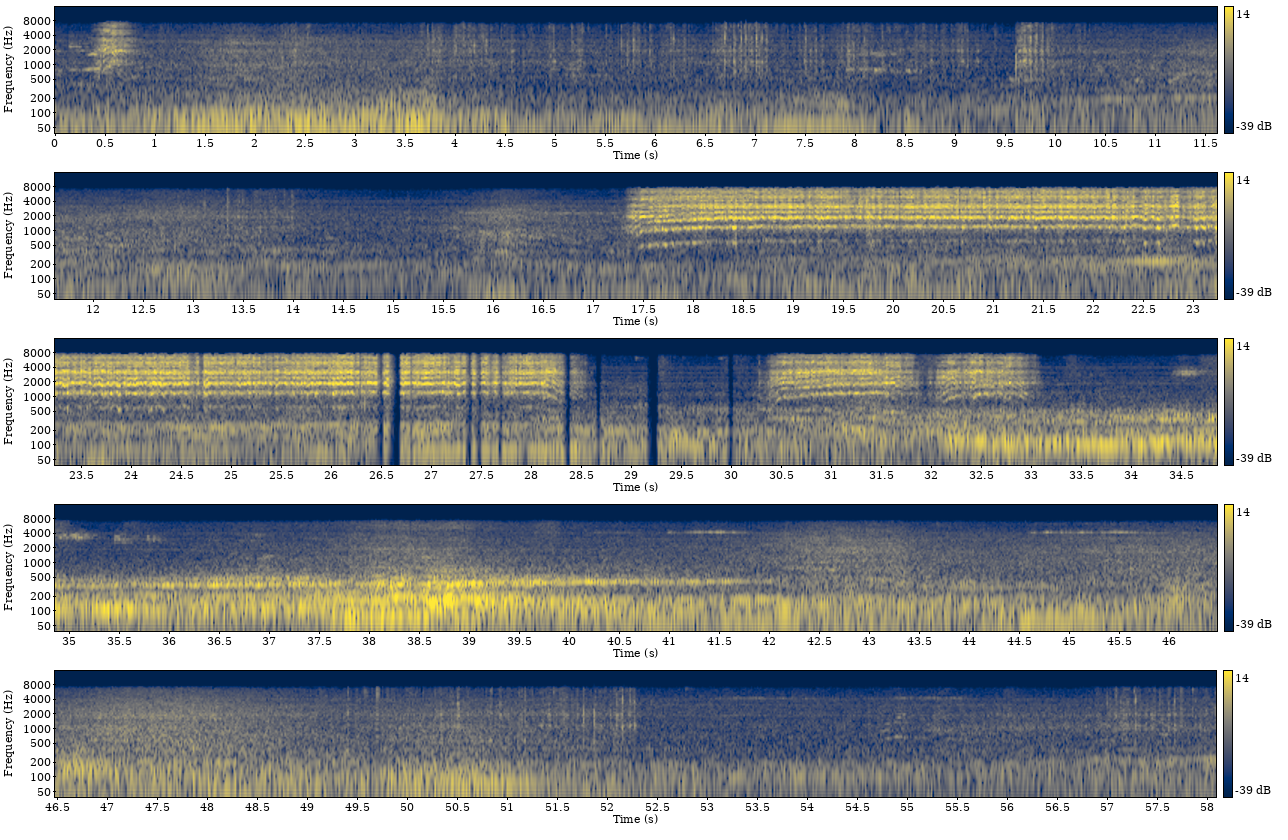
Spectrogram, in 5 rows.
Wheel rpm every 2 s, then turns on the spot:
0, 20, 20, 20, 20, 0, 0, 0, 80, 160, 160, 160, 160, 80, 20, 100, 10, 0, 0, 0, 0, 0, 0, 0, 20, 20, 0, 0, 20.
2-10 48-52 56-58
